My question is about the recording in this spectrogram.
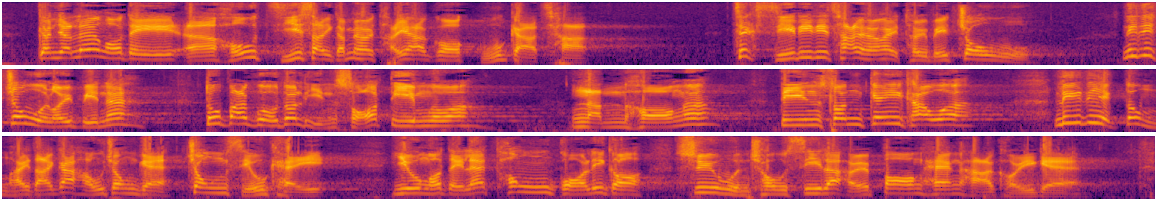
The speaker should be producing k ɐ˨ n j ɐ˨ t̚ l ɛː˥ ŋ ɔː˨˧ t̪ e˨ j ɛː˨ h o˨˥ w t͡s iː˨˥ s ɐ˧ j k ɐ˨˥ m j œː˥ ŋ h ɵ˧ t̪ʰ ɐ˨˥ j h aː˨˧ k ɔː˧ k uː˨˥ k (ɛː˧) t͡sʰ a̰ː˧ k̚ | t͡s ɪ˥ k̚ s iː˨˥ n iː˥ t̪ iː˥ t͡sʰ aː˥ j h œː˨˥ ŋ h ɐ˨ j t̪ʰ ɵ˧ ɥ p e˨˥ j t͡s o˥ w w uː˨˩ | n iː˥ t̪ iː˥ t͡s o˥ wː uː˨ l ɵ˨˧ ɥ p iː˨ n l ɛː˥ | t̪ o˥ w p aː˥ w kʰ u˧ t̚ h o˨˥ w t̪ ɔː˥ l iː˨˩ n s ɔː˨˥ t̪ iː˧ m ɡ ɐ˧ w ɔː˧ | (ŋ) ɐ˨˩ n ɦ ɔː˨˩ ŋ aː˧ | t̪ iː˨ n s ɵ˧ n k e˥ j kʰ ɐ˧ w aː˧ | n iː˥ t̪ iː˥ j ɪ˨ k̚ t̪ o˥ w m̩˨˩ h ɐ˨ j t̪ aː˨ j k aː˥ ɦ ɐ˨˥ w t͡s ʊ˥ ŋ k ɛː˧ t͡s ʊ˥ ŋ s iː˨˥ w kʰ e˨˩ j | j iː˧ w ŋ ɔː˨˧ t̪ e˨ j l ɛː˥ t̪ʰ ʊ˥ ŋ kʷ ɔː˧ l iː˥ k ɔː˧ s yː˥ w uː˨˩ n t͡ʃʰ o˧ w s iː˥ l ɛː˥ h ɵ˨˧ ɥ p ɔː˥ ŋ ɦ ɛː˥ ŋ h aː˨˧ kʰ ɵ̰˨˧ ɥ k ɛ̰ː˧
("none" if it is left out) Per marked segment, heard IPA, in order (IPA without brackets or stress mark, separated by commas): aː˧, ŋ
